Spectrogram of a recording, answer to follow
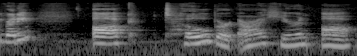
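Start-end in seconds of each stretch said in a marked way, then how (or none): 0.9-2.3 "October" drawn out slowly, each syllable clear; slow modelling. Shown as a demonstration. Teacher says the word slowly with the class. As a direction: stretch out "October" for the kids. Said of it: "Can you say October with me?".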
